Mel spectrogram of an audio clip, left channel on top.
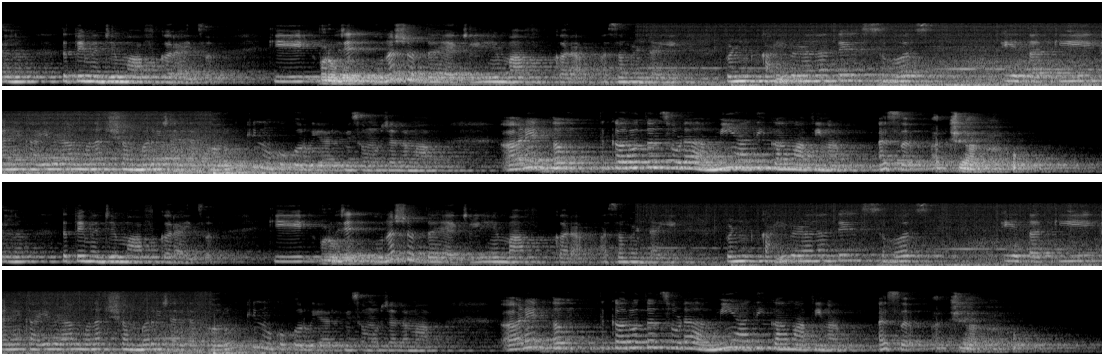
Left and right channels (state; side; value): quieter; right; 5.4 dB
